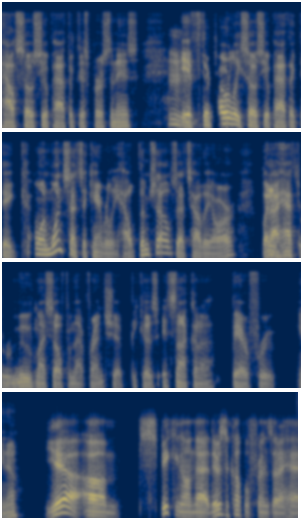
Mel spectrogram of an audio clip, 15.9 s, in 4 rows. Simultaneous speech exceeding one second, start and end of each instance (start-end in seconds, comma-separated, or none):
none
